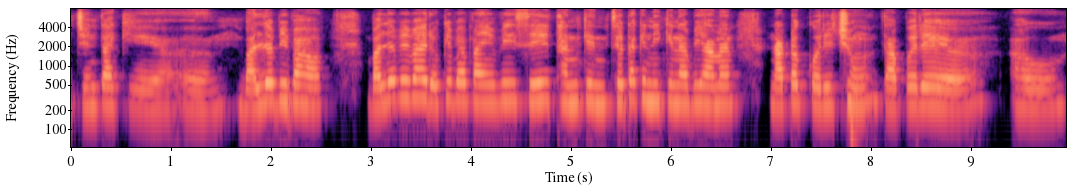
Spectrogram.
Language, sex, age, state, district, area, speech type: Odia, female, 18-30, Odisha, Kalahandi, rural, spontaneous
